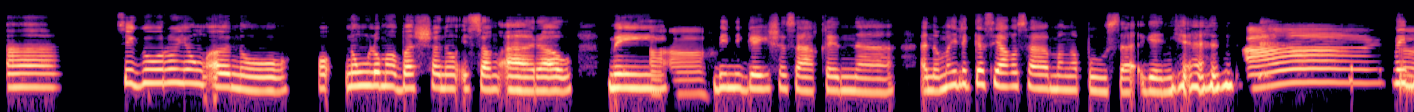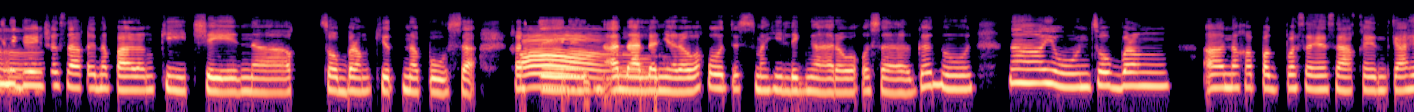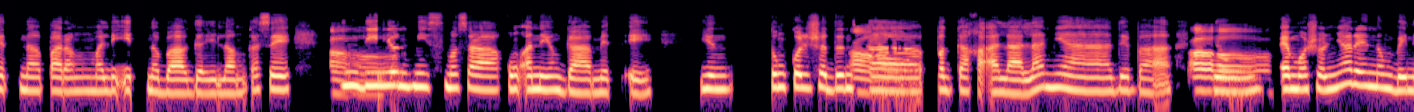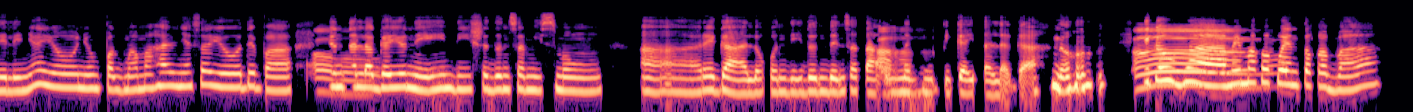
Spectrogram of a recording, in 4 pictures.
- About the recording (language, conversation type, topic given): Filipino, unstructured, Ano ang maliliit na bagay na nagpapasaya sa’yo sa isang relasyon?
- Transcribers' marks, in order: laughing while speaking: "ganyan"; unintelligible speech; laughing while speaking: "no"; drawn out: "Ah"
